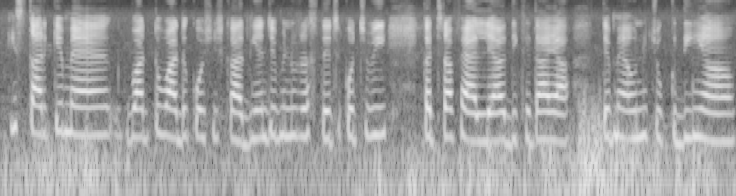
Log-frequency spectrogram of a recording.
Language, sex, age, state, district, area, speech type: Punjabi, female, 18-30, Punjab, Amritsar, urban, spontaneous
